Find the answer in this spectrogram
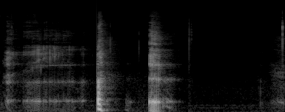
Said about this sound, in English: All right, guys. Sorry, I didn't mean to Beavis and Butthead this entire podcast, but I have the record for most burps.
